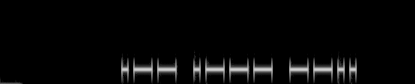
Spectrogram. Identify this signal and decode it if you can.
Morse code, heard as a keyed tone, about 21 wpm, 700 Hz. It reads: WJZ
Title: USA Call Sign Postfixes - 3 Letters 20wpm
